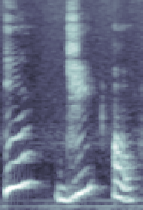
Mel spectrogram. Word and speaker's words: índio: Então, índio, nós já sabemos, na primeira vogalzinha da letra I, de in, quando pronunciamos in-di-o.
